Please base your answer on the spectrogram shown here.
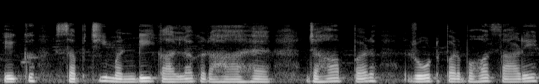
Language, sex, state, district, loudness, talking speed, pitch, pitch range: Hindi, male, Bihar, Katihar, -17 LUFS, 155 wpm, 130 Hz, 125-145 Hz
